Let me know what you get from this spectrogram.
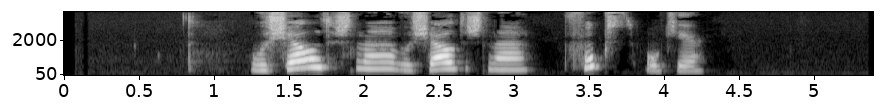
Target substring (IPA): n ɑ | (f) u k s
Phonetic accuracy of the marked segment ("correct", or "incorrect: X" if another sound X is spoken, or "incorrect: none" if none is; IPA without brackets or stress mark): correct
